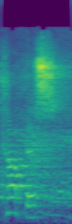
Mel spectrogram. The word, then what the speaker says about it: Kumpas: Now I want to introduce Mr. Charles Kumpas, pronounced like a compass.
